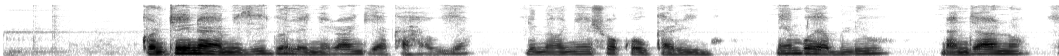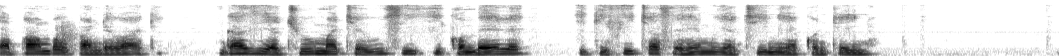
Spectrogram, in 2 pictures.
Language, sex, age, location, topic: Swahili, male, 36-49, Mombasa, government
